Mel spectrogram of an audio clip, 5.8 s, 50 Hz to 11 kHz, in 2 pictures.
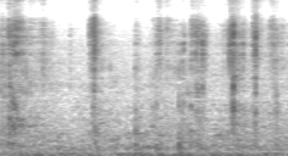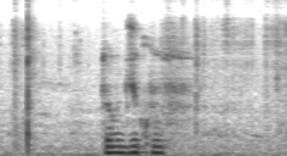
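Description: Fnac 4K Ultra HD steelbook Blu-ray of The Fall Guy being unwrapped: scattered crinkly rustles and scraping taps of plastic packaging, with a louder burst of handling near the end, under someone speaking French.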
